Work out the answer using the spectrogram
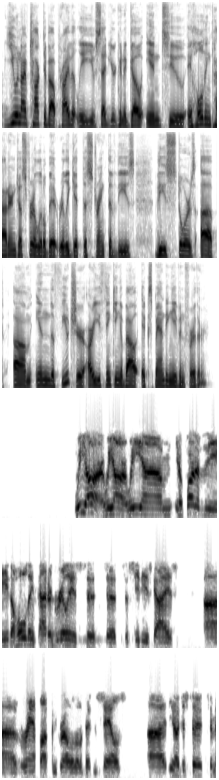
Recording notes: on the phone to interview him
